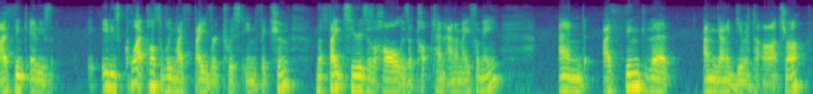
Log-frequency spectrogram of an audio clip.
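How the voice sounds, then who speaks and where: A man's fairly low voice with an Australian accent, lively intonation and a moderate pace. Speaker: anime commentator YouTuber. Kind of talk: casual video commentary, ranking. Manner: casual, thinking aloud with fillers.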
